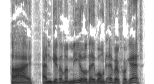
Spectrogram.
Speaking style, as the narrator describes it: Margaret Eisenhart called out bravely

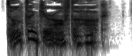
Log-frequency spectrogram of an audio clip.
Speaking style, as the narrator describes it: he said, his voice low and husky

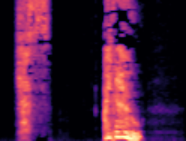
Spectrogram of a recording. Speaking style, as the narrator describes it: I murmured

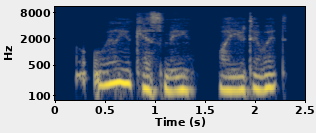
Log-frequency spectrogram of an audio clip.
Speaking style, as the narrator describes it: he murmured

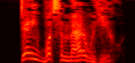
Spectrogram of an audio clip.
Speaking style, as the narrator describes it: Kenny barked

